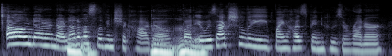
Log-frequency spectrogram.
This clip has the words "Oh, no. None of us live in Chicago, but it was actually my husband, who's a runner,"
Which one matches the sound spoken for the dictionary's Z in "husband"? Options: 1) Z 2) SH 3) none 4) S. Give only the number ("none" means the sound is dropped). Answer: 1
